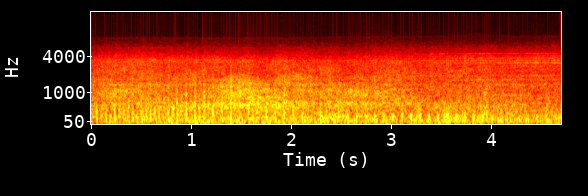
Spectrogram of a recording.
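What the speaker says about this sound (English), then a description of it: "the aircraft is going to prepare to climb skywards during the Gorney corkscrew, rotating and climbing to 800 feet" A Chinook twin-rotor helicopter climbing in a corkscrew display manoeuvre at an airshow, a loud, continuous rotor thump and engine roar close by throughout.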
